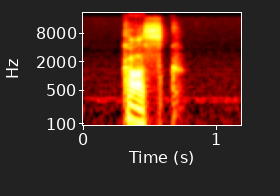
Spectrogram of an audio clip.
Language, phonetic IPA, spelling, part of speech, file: Polish, [kask], kask, noun, Pl-kask.ogg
